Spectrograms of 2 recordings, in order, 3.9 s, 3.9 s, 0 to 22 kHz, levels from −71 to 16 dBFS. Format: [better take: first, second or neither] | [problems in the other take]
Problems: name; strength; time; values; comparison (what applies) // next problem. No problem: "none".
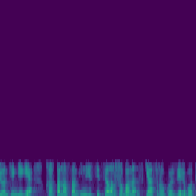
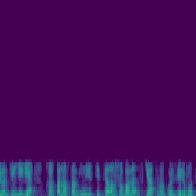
first | noise reduction (neural separator model SepFormer DNS4)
